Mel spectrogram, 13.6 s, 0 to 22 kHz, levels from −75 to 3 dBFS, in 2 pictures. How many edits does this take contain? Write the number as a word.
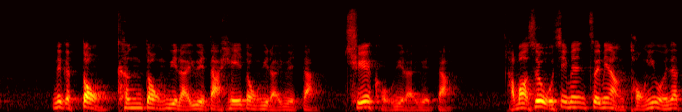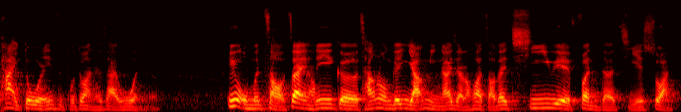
one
